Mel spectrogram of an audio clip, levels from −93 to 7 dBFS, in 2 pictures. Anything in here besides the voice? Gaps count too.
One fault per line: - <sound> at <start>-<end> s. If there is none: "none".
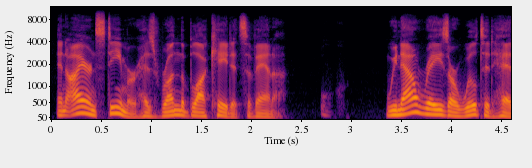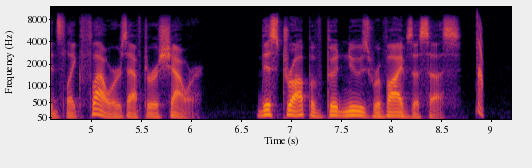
- breath at 2.7-3.0 s
- chirp at 8.9-8.9 s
